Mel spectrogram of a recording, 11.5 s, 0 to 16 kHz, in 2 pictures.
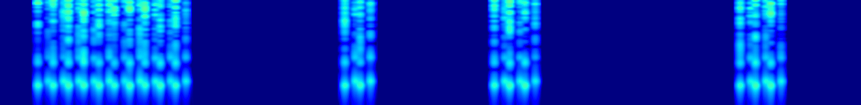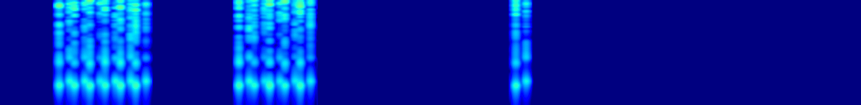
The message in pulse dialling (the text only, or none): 0 2 3 3 6 5 1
